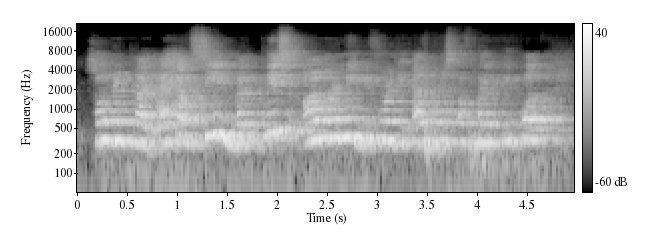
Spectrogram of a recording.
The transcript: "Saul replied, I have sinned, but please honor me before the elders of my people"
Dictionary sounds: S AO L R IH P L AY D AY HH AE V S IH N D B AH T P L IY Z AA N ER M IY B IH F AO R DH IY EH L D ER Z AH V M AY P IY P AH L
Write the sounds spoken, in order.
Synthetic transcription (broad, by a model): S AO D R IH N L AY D AY HH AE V S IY N B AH T P L IY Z AA N ER M IY B IH F AO R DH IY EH L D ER S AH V M AY P IY P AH L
